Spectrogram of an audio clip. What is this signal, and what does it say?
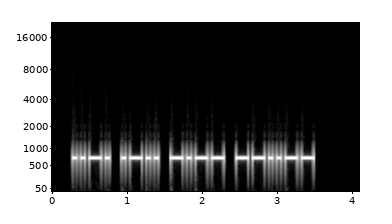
Morse code, heard as a keyed tone, about 22 wpm, 700 Hz. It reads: FLY,
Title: 4x Word-Spacing - Sentences from Top 500 Words - 22wpm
